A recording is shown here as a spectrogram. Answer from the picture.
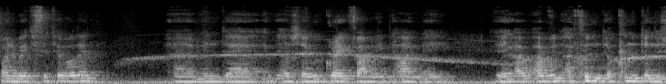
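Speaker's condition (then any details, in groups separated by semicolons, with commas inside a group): Parkinson's disease; quieter, mumbles a lot, new since onset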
